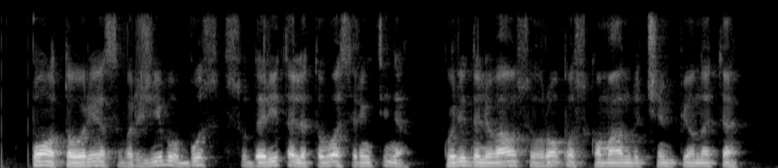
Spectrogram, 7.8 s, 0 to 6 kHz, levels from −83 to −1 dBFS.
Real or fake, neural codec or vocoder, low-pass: real; none; 5.4 kHz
